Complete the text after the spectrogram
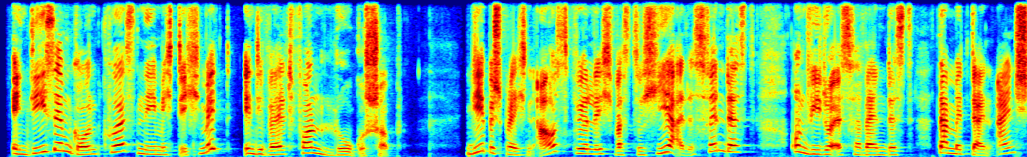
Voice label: E-learning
